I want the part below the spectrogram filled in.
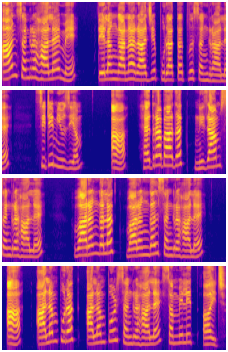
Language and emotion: Maithili, neutral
